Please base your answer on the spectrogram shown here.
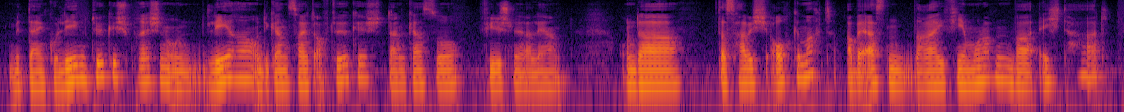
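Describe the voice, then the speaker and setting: A young man, talking in an even, middle-pitched voice. He speaks haltingly and often restarts his sentences. His phrasing stays plain and simple. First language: Arabic. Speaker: interviewee. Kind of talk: casual interview.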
